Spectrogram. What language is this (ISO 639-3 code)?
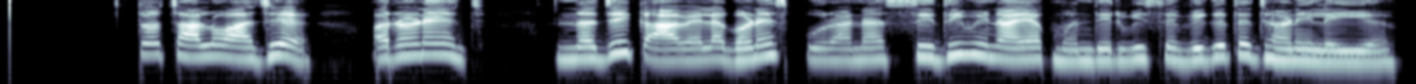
guj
